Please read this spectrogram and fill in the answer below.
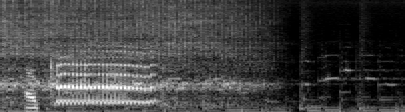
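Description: Background music with soft steady low notes and short higher tones, under a drawn-out vocal 'ooh' held for about a second near the start.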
